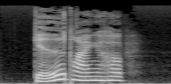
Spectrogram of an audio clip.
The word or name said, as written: gadedrengehop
